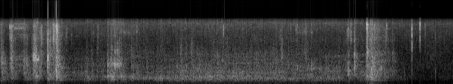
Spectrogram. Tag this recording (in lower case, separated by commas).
door, home sounds, sliding door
